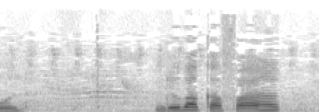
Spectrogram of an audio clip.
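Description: A female voice speaking in short phrases, with a pause of about a second between them.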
